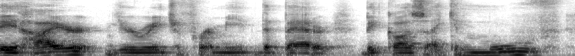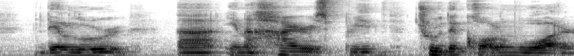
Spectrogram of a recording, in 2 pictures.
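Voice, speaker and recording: A man with a non-native accent talks at a fairly slow pace. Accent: non-native English speaker. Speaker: kingfish jigging angler. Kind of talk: fishing gear tutorial to camera. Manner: casual, hesitant.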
